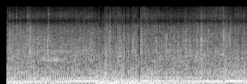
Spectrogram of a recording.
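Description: Loud engines of the racing cars running on the track, a steady engine note with rough noise underneath, loud enough to overload the microphone.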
